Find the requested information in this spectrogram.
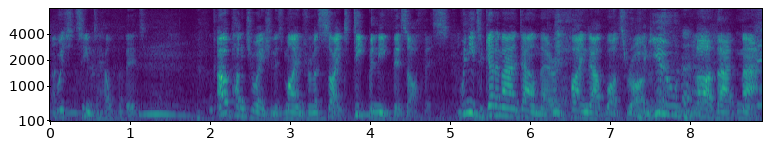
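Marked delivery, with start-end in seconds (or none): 2.1-8.8 general's mission briefing in a put-on American accent; loud American commander, slowing portentously at the end; ridiculous American accent. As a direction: give orders like a hammed-up American general. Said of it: "Why are you doing that ridiculous accent?".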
